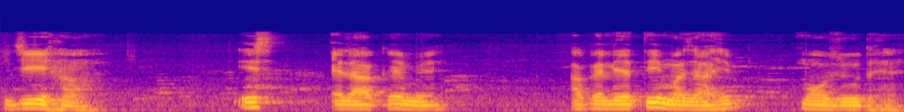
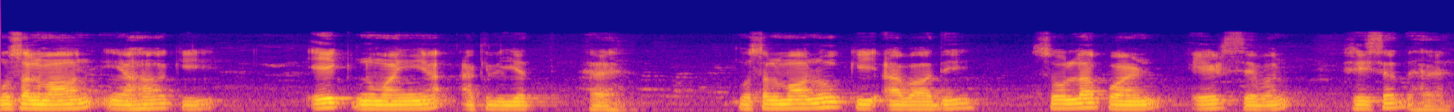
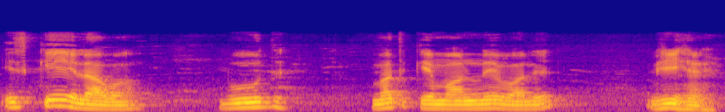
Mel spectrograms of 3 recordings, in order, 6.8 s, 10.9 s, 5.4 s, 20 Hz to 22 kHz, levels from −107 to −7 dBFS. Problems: constant background noise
